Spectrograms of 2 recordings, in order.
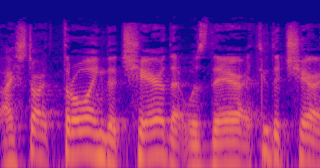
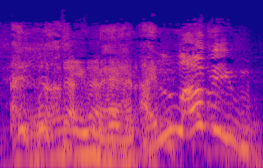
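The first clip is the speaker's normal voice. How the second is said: gushing; 6 semitones higher than usual. Retold or imitated. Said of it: "he's like".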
